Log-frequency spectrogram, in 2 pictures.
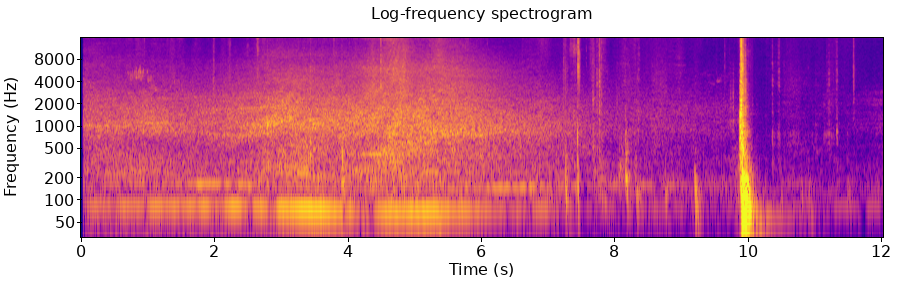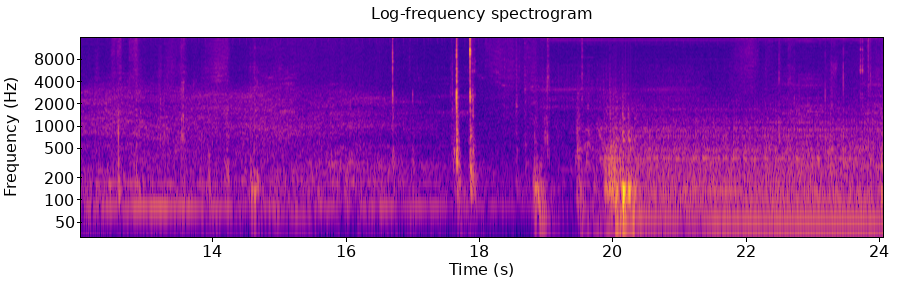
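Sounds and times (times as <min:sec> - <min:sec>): car engine humming: 0:00.0 - 0:10.7, 0:19.5 - 0:24.0
loud sharp thump: 0:09.9 - 0:10.6.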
